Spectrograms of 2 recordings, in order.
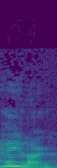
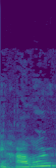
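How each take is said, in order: First: The name is said without a French sound. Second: The name is said with a French sound.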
